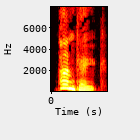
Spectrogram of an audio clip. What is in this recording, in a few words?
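"pancake", British English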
